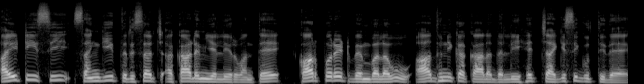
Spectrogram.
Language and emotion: Kannada, neutral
